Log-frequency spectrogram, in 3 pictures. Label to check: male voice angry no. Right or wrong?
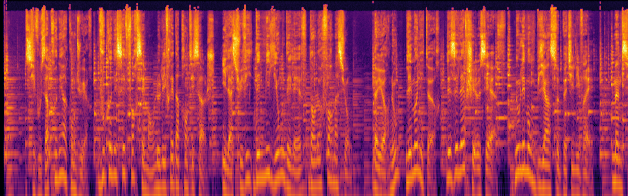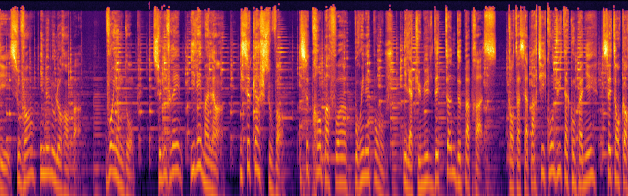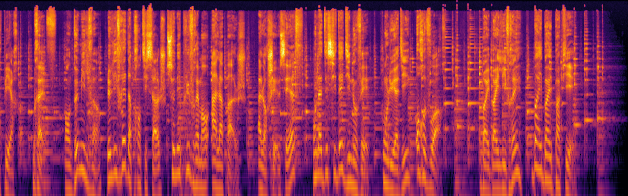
Wrong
